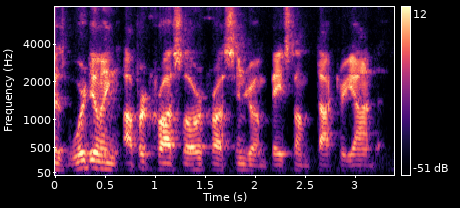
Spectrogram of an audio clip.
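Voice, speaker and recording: A man with an unremarkable speaking voice talks at a fairly quick pace, his pitch fairly low with ordinary variation. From New Jersey. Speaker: chiropractor. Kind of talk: interview.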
